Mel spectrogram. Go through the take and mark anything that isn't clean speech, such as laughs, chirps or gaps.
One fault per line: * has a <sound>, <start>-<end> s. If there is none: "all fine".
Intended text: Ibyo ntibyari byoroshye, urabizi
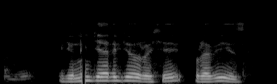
* has a dropout, 0.8-0.9 s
